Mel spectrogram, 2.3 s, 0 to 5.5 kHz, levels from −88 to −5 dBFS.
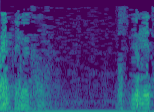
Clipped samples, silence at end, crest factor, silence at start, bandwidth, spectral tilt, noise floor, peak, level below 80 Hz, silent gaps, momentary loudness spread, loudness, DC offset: under 0.1%; 0 s; 20 dB; 0 s; 4.9 kHz; -4 dB/octave; -62 dBFS; -20 dBFS; -56 dBFS; none; 25 LU; -39 LUFS; 0.4%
